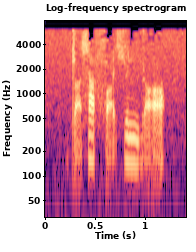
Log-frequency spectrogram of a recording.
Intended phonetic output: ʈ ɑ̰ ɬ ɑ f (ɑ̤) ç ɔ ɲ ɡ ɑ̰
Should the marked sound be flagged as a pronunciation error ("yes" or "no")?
yes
